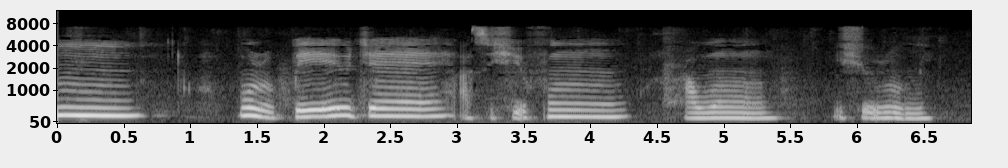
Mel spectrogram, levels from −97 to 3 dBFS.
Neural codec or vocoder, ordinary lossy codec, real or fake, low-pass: none; AAC, 32 kbps; real; 7.2 kHz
